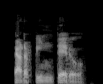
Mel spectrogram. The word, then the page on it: carpintero: espagnol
